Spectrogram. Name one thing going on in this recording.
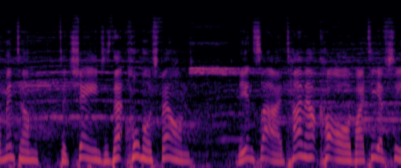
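A volleyball is struck hard several times.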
